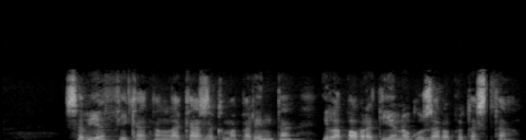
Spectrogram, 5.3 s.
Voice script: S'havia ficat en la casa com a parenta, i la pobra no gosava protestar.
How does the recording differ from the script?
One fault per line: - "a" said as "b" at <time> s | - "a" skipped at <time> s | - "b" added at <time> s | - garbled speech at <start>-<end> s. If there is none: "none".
- "tia" added at 3.8 s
